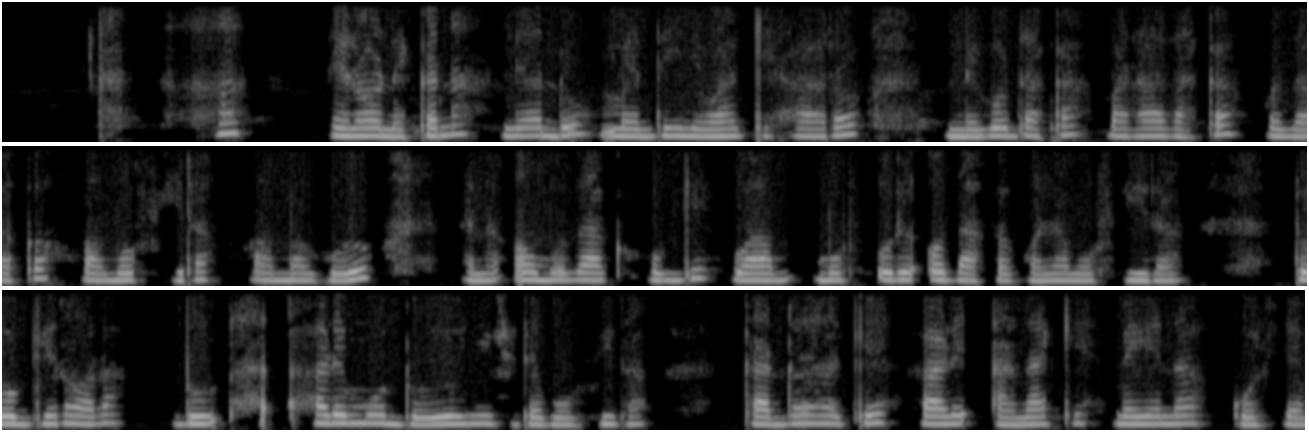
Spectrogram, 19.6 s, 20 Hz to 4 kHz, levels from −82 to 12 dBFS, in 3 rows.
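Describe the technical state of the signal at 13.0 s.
At 13.0 s the speech is intact, carried through the call path with its narrowband G.711 A-law coding and nothing above 4 kHz, and with no fault at that moment.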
